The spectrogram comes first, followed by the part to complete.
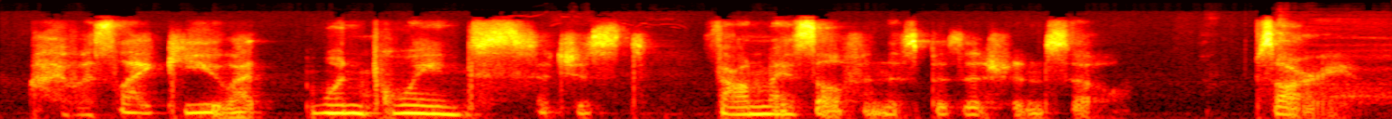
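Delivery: hushed, soft, close-in whisper. Leaning in to confide in another character: whispering. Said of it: "lean in to whisper this".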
